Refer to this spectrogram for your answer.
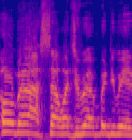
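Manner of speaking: put-on full-on thick Jamaican accent, laid on hard. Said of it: "he did it hardcore".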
